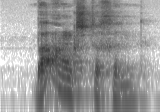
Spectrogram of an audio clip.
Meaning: to make anxious, to make fearful, to alarm
- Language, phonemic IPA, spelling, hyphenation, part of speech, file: Dutch, /bəˈɑŋstəɣə(n)/, beangstigen, be‧ang‧sti‧gen, verb, Nl-beangstigen.ogg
